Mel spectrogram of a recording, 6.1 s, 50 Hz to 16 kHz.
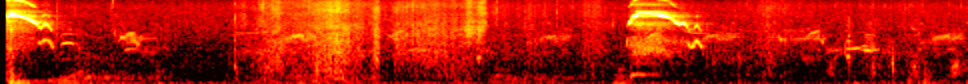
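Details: A male dik-dik gives two sharp, very high whistled alarm calls, about four seconds apart, after seeing a leopard 10 metres away in Olare Motorogi Conservancy, Kenya.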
